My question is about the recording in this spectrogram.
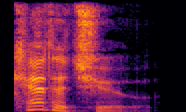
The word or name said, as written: catechu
